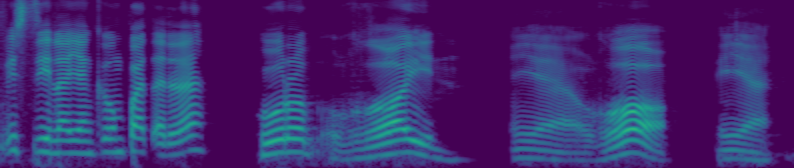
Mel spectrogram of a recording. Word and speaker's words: ghain: Cara membacanya juga dengan diangkat pangkal lidah sehingga terdengar suara itu tebal. Iya. Gho, ri, gu, bau. Jadi kita membaca Al-Fatihah ghairil maghdubi. Iya, jadi tidak dibaca dengan diturunkan pangkal lidah.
